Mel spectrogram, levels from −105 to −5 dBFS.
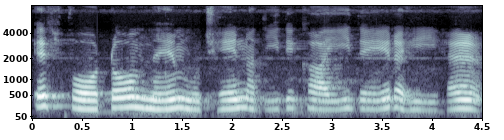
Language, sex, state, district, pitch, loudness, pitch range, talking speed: Hindi, female, Madhya Pradesh, Katni, 195 Hz, -17 LUFS, 185-205 Hz, 120 wpm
